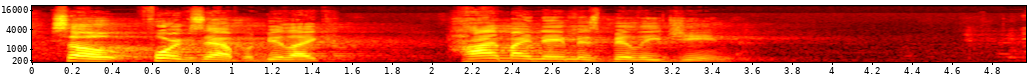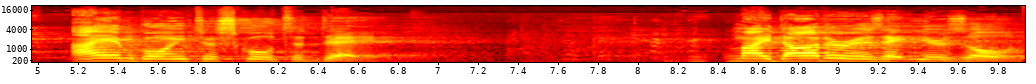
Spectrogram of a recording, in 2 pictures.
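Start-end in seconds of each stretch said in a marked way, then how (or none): 2.0-9.9 measured delivery, long silent pause after each sentence. Demonstrating how to read a script with pauses between sentences: long pauses between sentences. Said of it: "Notice the pause".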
